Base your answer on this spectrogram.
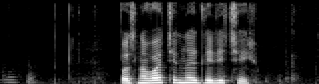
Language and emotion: Russian, neutral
